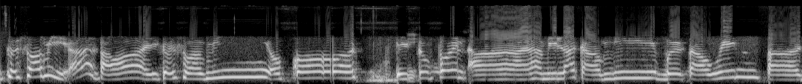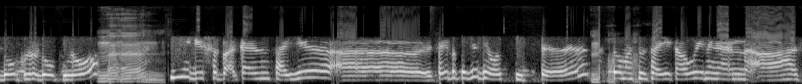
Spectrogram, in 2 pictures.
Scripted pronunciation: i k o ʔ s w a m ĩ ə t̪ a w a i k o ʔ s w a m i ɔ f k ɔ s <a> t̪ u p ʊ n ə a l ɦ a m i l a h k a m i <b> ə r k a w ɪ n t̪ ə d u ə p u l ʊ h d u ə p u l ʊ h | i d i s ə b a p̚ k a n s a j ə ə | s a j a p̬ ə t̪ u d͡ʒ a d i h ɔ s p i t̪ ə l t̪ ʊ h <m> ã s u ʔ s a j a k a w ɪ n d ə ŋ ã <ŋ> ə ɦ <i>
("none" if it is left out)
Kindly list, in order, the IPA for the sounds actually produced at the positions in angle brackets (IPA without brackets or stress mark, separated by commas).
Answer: i, b, m, n, a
